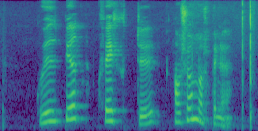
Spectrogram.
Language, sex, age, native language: Icelandic, female, 50-59, Icelandic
